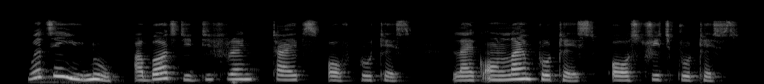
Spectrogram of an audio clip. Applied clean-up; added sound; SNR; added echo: neural mask model DeepFilterNet 3.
